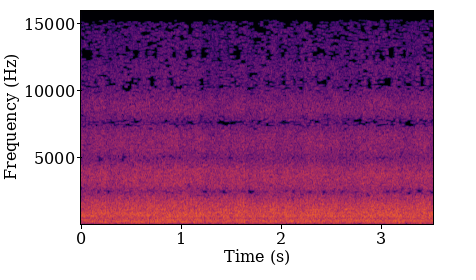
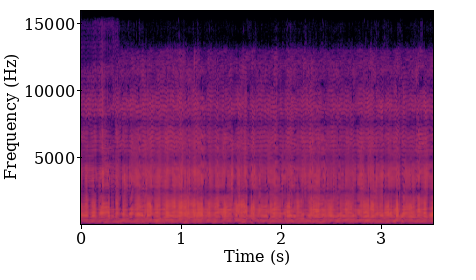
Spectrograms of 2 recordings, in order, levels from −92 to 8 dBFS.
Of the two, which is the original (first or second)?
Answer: first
